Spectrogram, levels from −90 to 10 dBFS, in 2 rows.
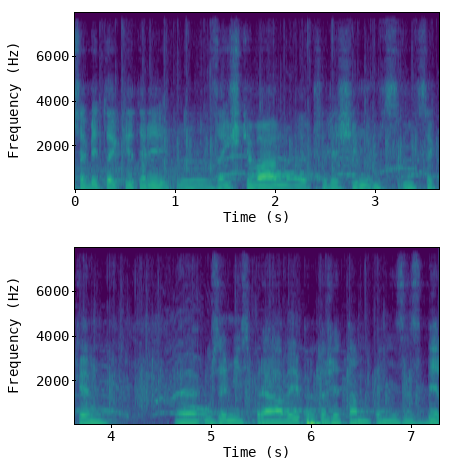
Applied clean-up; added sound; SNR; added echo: none; Applause / Crowd; 15 dB; reverberation time 0.3 s.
